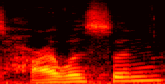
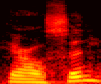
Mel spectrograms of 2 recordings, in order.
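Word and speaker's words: Haralson: prune apple trees she's got now sorry about pronouncing this harlison Harrelson Harrelson thanks and honey crisp trees okay where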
